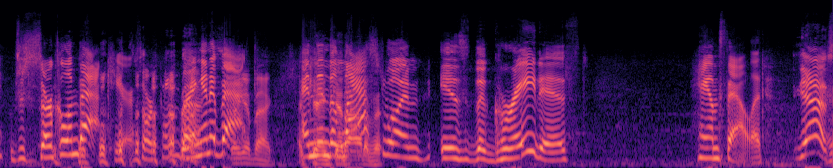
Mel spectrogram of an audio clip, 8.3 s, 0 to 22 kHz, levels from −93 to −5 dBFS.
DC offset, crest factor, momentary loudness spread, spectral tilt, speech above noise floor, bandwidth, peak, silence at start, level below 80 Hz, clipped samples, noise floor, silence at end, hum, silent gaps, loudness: under 0.1%; 14 dB; 10 LU; -3 dB/octave; 34 dB; 14 kHz; -16 dBFS; 0 s; -66 dBFS; under 0.1%; -63 dBFS; 0 s; none; none; -28 LUFS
